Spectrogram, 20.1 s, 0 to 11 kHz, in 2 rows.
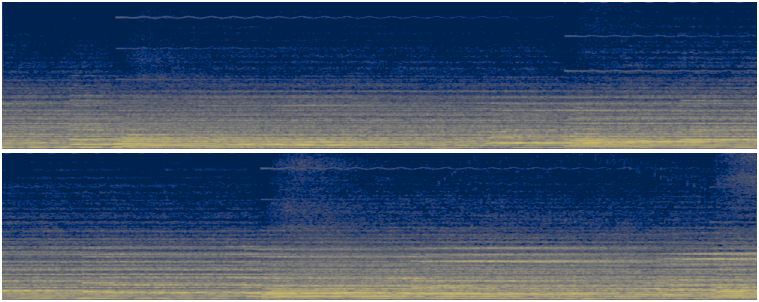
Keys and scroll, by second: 0.0 ctrl+z.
